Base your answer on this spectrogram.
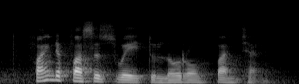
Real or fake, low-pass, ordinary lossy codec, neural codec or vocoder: fake; none; none; codec, 16 kHz, about 1 kbps, DyCAST, with the encoder's durations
